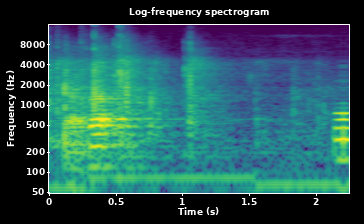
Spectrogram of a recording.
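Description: A few sharp taps and crinkles from a plastic potato-chip bag being handled, around a brief spoken word at the start.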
